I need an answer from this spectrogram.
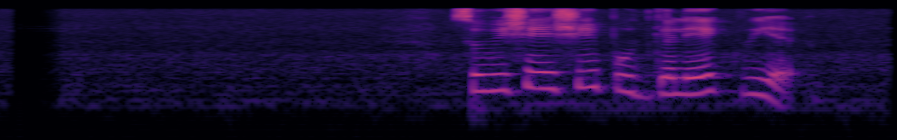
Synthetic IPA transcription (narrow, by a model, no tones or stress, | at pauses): suʋiʃeːʃipud̪ɡəlejekʋijə̰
